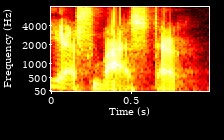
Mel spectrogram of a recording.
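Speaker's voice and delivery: screechy, yowling small creature voice. Voicing a kobold answering its master: screechy kobold voice. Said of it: "The kobold gives you a screeched yowl".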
